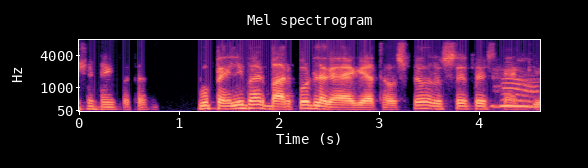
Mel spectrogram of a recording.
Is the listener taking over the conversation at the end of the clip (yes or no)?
yes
